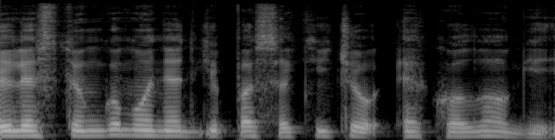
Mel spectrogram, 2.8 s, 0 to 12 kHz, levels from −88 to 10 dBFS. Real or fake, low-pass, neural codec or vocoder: fake; 10.8 kHz; codec, 44.1 kHz, 7.8 kbps, Pupu-Codec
